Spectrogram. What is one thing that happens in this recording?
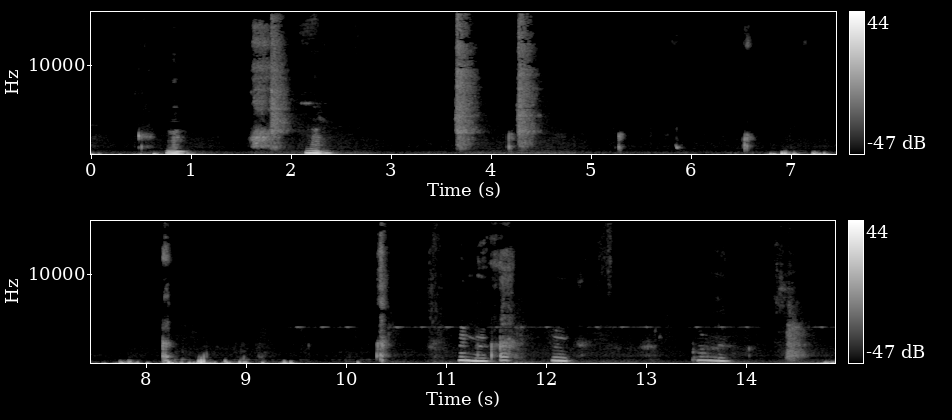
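A woman speaks softly and playfully close by.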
